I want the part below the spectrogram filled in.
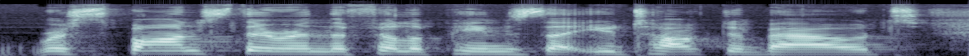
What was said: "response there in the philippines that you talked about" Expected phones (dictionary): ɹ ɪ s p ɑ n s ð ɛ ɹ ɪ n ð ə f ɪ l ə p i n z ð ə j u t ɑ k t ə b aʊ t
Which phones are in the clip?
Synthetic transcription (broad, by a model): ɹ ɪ s p ɑ n s ð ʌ ɹ ɪ n ð ə f ɪ l ə p i n z ð ə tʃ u t ɑ k t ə b aʊ t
